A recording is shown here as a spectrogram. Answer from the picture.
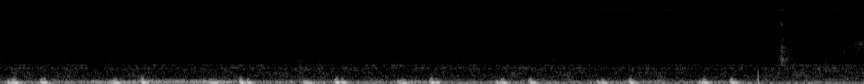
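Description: A person's heartbeat picked up through a stethoscope on the chest: a steady double thump, lub-dub, about once a second.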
